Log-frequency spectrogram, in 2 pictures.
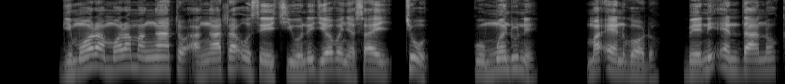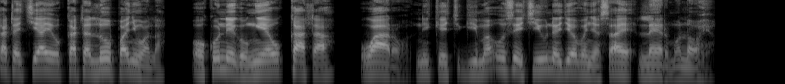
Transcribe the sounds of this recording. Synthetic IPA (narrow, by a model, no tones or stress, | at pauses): ɡɪmɔɾamɔɾamaŋatɔʔa̰ŋataʔoset͡ʃiwonɪd͡ʒehɔvɔɲasajɛt͡ʃʊt̪̚ | kwomːwandune | maʔɛnɡɔdɔ | benɪʔɛnd̪anɔkatat͡ʃjajokatalopaɲwɔla̰ | okoneɡoŋɛwkata | waɾɔ̰niket͡ʃɡimaʔos̬et͡ʃiwnɛd͡ʒɛhɔvɔɲasa̰jɛlɛrmɔlɔ̰jɔ̰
